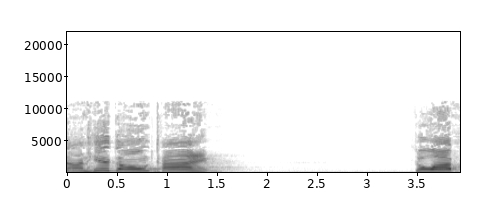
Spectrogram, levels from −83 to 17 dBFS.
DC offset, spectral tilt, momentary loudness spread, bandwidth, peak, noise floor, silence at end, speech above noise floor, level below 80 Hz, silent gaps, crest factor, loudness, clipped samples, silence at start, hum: under 0.1%; -4 dB/octave; 9 LU; 11.5 kHz; -4 dBFS; -70 dBFS; 0.05 s; 51 dB; -66 dBFS; none; 18 dB; -19 LUFS; under 0.1%; 0 s; 60 Hz at -65 dBFS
